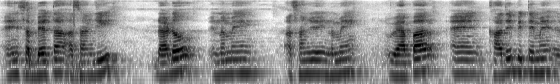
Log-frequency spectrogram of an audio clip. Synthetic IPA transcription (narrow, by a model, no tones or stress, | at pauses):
ɛ̃ːsɐbʱɪjət̪ãɐsãːɲd͡ʑiː | ɗaːɖʱoɪnmẽ | ɐsãːɲd͡ʑeɪnmẽ | ʋjaːpaːɾɛ̃ːkʰaːd̪ʱebɪt̪emẽ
